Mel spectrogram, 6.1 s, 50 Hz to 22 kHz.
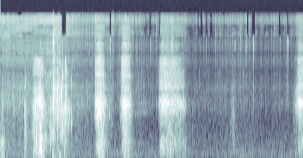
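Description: Faint, scattered crackles and short hisses, about five in a few seconds, the longest a hiss a little past the middle, from a BLHeli LittleBee 20A electronic speed controller that has caught fire and is smoking.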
